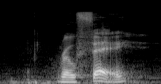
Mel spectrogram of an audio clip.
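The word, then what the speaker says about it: רופא: That noun is spelled resh, pei, aleph, a cholam between the resh and pei, and a tsera under the pei, Rophe.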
